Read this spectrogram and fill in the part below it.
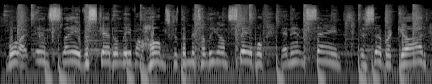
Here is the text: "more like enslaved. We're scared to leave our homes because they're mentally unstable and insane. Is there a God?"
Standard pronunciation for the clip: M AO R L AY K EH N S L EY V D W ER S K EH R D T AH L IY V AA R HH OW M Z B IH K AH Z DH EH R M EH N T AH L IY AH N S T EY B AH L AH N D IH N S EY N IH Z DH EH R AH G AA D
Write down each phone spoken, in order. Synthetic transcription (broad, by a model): M AO R L AY K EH N S L EY V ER S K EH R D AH L IY V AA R HH OW M Z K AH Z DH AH M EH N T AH L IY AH N S T EY B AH L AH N IH N S EY N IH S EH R AH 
